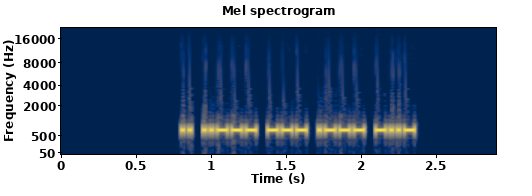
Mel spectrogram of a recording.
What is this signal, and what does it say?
Morse code, heard as a keyed tone, about 47 wpm, 700 Hz. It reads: I2OJX
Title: DXCC-100 Call Signs - 5 Characters - Repeated 3x - 50wpm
